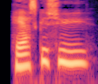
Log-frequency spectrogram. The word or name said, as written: herskesyge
